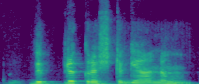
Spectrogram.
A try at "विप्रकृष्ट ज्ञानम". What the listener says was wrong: विप्र मत बोलो, विप्रकृष्ट। वि अलग पढ़ो, प्रकृष्ट अलग पढ़ो।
